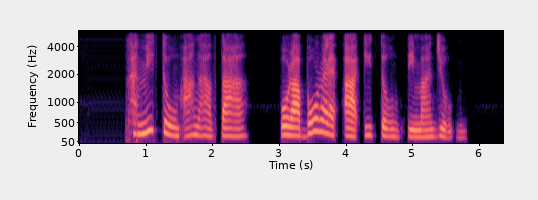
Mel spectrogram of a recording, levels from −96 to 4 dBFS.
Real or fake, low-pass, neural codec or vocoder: fake; 5.4 kHz; codec, 16 kHz in and 24 kHz out, 0.6 kbps, FocalCodec, streaming, 2048 codes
